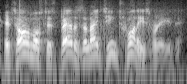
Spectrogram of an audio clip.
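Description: An earnest police commissioner in a 1940s radio drama. He is grave and emphatic, his pitch swinging widely for stress. The sound is tinny and narrow, like an old broadcast. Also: huge pitch swings, fast, background noise. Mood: grave concern. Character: earnest male police commissioner worried about organized crime.

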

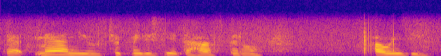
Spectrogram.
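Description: A woman's voice: on the high side, steady tone, fairly quick, close to an everyday voice. An actress playing a fragile, newly widowed American woman, genteel, hesitant and politely evasive, in old-time radio drama. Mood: evasive, tense. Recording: muffled, noisy vintage radio broadcast.

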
